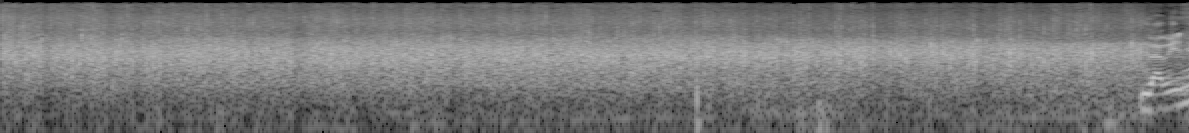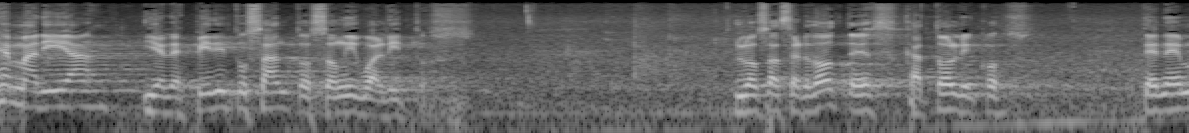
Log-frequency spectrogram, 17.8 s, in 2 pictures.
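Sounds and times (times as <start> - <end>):
sustained applause from a large crowd: 0.0 - 8.8
speech: 8.6 - 12.5, 14.4 - 16.7, 17.5 - 17.8.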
